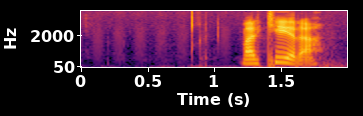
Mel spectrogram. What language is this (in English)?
Swedish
